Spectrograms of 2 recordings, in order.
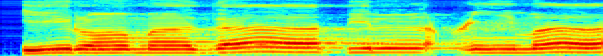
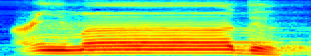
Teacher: Mad arid li sukun 4 harokat kita panjangkan karena ada mad yang bertemu huruf hidup dan dibaca waqaf, ujungnya jangan lupa dipantulkan karena ada huruf dal qalqalah kubra karena mati di akhir kalimat dan dibaca waqaf.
